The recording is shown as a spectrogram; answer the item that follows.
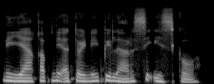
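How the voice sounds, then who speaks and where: Low-voiced Filipino woman narrating a sentimental story. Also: a little fast, warm tone, no room sound, clean studio sound. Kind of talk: scripted narration of a sentimental romantic drama story.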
